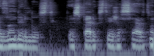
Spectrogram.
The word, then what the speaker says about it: Wanderlust: de interações entusiasmantes, né, que em inglês é o Interaction Wanderlust, mas que um amigo alemão disse que a pronúncia certa é Wanderlust.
